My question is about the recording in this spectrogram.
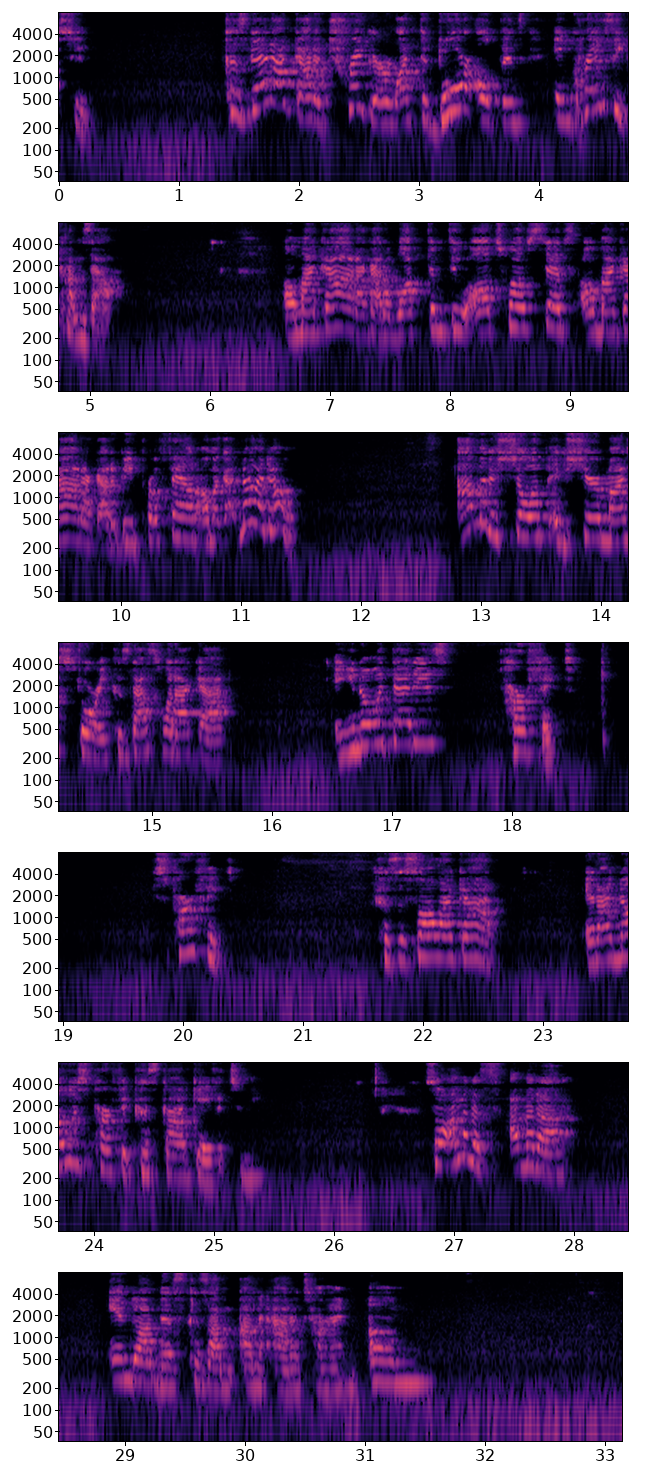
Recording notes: At the Bronx Big Book zoom meeting.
